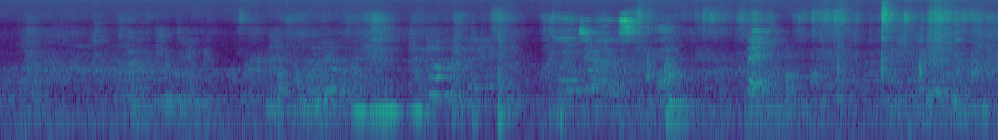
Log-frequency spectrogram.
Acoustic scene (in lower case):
restaurant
